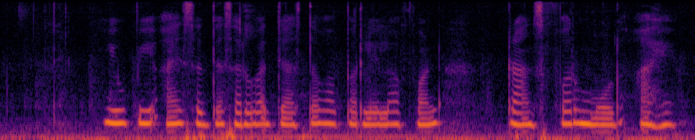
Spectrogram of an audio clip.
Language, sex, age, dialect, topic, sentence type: Marathi, female, 18-24, Varhadi, banking, statement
